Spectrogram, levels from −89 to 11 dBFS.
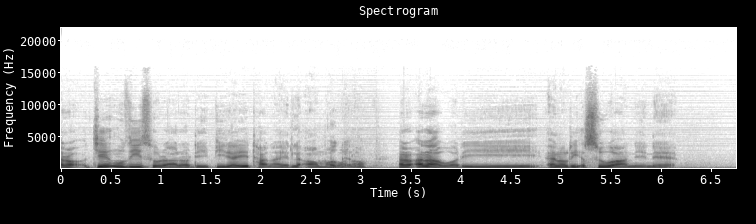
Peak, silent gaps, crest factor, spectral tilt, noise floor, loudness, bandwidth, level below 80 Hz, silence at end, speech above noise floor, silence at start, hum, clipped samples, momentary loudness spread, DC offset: -2 dBFS; none; 18 dB; -7.5 dB/octave; -44 dBFS; -20 LUFS; 12 kHz; -44 dBFS; 0.45 s; 25 dB; 0 s; none; under 0.1%; 10 LU; under 0.1%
